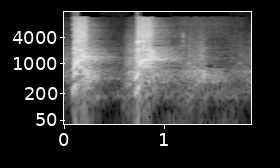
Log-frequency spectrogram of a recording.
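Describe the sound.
A man's voice imitates a scared, injured dog with hind legs it cannot use: two sharp, yelping cries followed by a softer, trailing whimper.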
